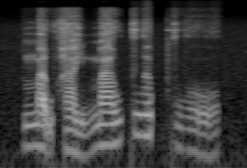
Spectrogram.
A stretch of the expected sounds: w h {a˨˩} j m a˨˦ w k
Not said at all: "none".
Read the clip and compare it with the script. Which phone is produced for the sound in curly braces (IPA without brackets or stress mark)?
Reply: a˧˩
